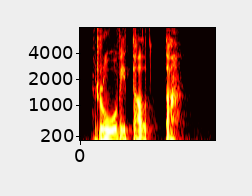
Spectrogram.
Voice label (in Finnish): "Ruuvitaltta", "Screwdriver"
